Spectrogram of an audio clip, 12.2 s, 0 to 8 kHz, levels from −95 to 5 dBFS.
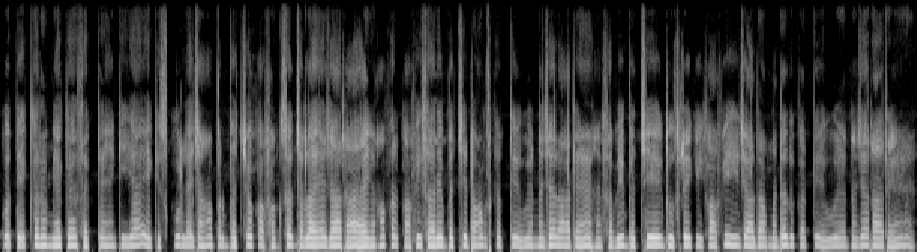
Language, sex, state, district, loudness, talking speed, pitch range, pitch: Hindi, female, Jharkhand, Sahebganj, -18 LUFS, 235 wpm, 235-255 Hz, 245 Hz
